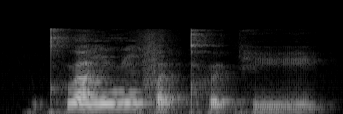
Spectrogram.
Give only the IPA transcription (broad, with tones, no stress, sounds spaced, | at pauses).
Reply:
kʷʰ aː˥ ŋ uː˥ ŋ f ɐ˧ k̚ pʰ ɵ˧ t̚ h iː˨˥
